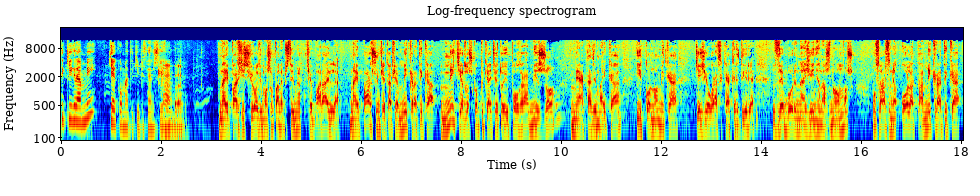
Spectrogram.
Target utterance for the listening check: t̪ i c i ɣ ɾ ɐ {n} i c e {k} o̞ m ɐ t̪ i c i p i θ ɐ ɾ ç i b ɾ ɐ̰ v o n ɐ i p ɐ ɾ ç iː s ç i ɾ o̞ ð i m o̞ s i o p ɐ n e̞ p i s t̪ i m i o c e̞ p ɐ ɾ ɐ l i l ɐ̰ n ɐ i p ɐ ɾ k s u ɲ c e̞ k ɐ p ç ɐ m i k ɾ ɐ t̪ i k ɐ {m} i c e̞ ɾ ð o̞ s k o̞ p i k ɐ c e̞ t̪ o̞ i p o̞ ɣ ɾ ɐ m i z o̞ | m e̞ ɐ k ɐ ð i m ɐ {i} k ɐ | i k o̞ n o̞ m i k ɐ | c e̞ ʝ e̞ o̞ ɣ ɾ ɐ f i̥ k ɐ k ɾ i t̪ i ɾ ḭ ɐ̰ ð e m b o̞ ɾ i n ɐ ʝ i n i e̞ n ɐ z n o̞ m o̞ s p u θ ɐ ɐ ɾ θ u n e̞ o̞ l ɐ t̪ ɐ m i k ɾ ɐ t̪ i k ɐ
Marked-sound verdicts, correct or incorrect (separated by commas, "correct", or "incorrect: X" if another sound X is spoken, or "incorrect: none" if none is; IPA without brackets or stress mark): incorrect: m, correct, correct, correct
